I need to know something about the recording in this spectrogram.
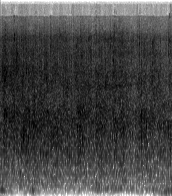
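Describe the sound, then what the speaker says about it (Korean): Audience applause at a workshop panel discussion on junior college innovation support, a dense, even wash of clapping that stays steady and fairly faint throughout, with no voices. "박수 한번 부탁드립니다."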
